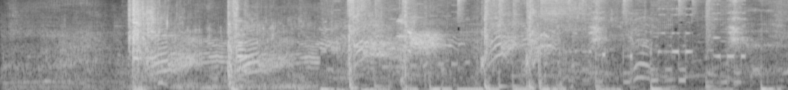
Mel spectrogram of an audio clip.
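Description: A metal pipe strikes a zombie with heavy blows.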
